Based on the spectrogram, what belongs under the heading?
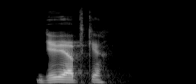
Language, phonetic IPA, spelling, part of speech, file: Russian, [dʲɪˈvʲatkʲe], девятке, noun, Ru-девятке.ogg
- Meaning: dative/prepositional singular of девя́тка (devjátka)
